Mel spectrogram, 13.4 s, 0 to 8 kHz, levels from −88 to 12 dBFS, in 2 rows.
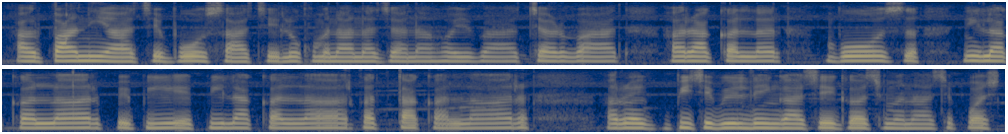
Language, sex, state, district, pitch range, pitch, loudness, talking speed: Halbi, female, Chhattisgarh, Bastar, 200-215 Hz, 210 Hz, -27 LUFS, 145 wpm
